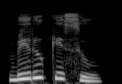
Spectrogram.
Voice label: "ಬೀರಗಾಸೆ", kannada

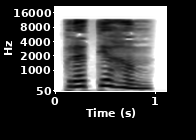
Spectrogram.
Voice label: "ಪ್ರತ್ಯಹಂ", Kannada

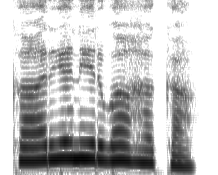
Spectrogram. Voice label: "ಕಾರ್ಯನಿರ್ವಾಹಕ", Kannada

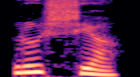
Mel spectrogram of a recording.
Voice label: "ಋಶ್ಯ", Kannada

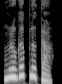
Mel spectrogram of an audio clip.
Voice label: "ಮೃಗಪ್ಲುತ", Kannada; mřga pluta; noun

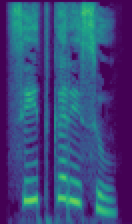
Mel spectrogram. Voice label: "ಸತ್ಕರಿಸು", Kannada

